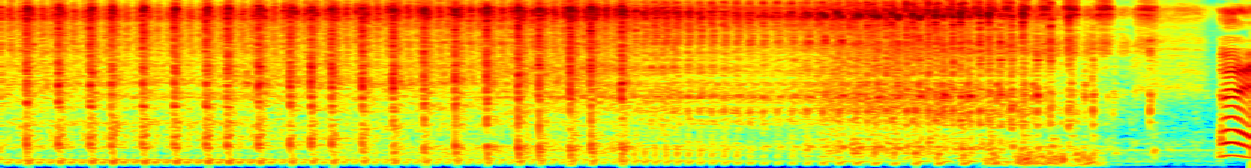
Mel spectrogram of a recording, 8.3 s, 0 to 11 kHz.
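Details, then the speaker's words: 1937 Johnson Iron Horse single-cylinder engine on a cold start: loud pops quickening and blurring, then cutting out; owner suspects loose parts underneath, a shop suggested valves not seating; unusual running noise. "I think the reason why it sounds like that it's just because the the parts under you ain't like tight"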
